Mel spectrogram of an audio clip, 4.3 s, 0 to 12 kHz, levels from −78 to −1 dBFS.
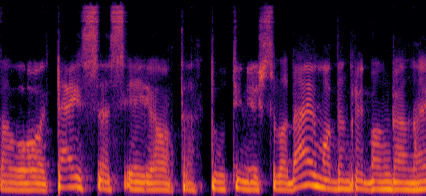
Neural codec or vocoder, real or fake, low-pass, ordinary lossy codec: codec, 44.1 kHz, 2.6 kbps, SNAC; fake; 10.8 kHz; Opus, 32 kbps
